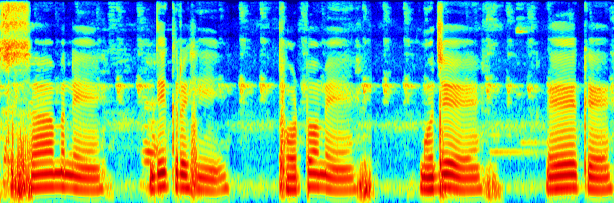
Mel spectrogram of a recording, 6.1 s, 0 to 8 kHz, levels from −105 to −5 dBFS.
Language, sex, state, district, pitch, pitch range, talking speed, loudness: Hindi, male, Rajasthan, Bikaner, 150 Hz, 130-155 Hz, 80 wpm, -15 LUFS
